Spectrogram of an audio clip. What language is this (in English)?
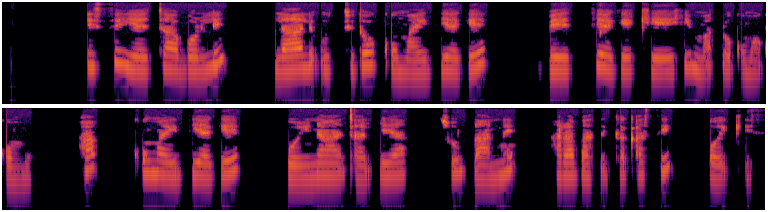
Wolaytta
